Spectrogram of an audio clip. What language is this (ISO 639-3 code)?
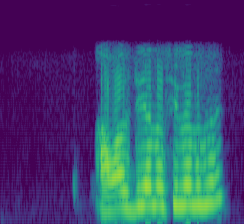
asm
